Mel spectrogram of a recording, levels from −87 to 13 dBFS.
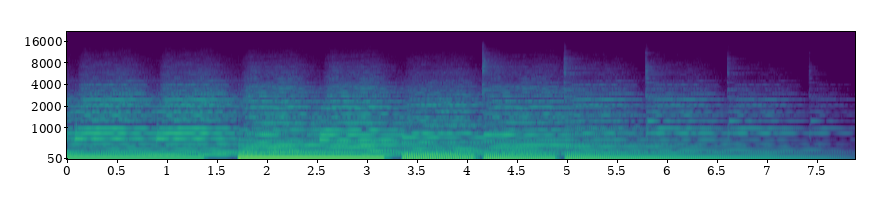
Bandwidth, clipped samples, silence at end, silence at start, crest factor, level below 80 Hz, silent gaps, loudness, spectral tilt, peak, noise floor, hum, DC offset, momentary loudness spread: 6.4 kHz; under 0.1%; 0.3 s; 0 s; 14 dB; -22 dBFS; none; -21 LUFS; -8.5 dB/octave; -6 dBFS; -43 dBFS; none; under 0.1%; 16 LU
